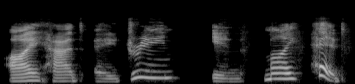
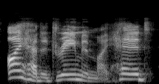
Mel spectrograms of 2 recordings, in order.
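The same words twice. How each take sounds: First: The sentence is read slowly. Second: The sentence is read at normal speed. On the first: Listeners get time to write every word. "I read slowly" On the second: Listeners can only note the key words. "a dictation that we read at normal speed"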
